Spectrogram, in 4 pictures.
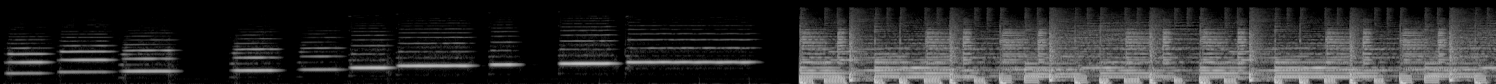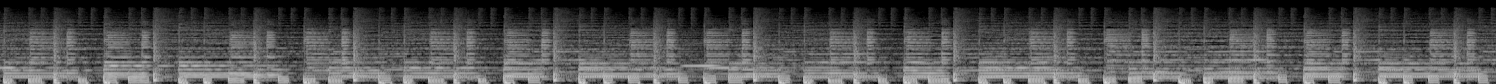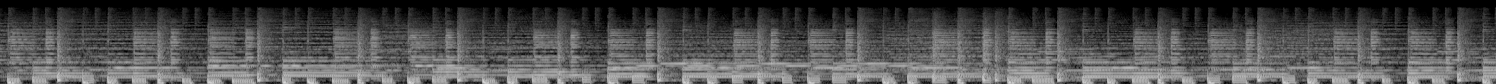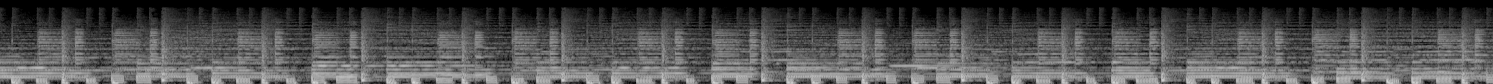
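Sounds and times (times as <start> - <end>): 
recorder lesson playing with karaoke backing: 0.4 - 59.8.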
